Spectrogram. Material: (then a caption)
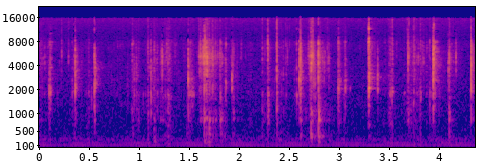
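Soap. A box cutter blade scrapes along the edge of a solid pale green recycled soap bar held in hand, shaving off flakes. Quiet, crisp, bright scratches and ticks come in irregular bursts, each dying away at once, over a steady low hum.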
